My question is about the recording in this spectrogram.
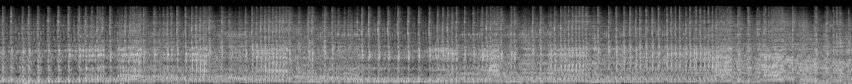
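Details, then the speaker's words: Freshly built tuned scooter with Stage6 Pro Replica Mk2 exhaust, first run, started on choke: buzzy two-stroke, revs rising and falling in short blips, firing crisp and even; started straight away, sounds healthy. "Vergaser ist Sprit drin, müsste angehen. Toi, toi, toi. Ja. Das klingt doch gut. Das klingt doch gut."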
